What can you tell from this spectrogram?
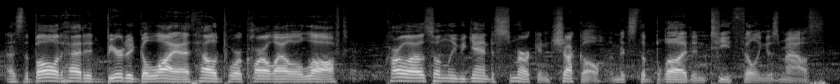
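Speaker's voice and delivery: ordinary talk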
